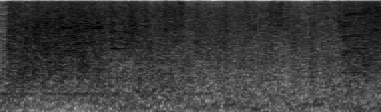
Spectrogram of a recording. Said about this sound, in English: The door's blasted out with some pump-action shotguns, but Storm shoots the gunman.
